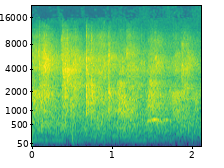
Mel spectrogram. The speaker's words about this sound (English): Oh, man, can we give the worship band a round of applause, please?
